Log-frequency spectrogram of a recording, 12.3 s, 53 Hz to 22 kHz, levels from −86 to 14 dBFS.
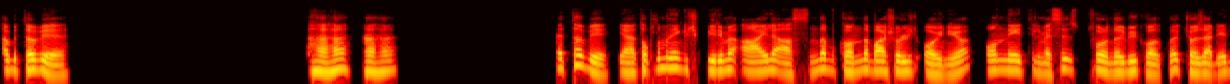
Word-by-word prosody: Tabii, 150 -2 -2
tabii. 140 -8 +3 2.4
He 145 - -2
he. 155 +4 +3 0.2
He 135 -1 +3
he. 140 +2 -2 1.6
E, 165 - +2
tabii. 155 - +1
Yani, 125 -2 +1
toplumun 170 +4 -1
en 175 -1 +1
küçük 150 0 -12
birimi 145 +2 +2
aile 140 +1 +2
aslında 130 +6 -1
bu - - -12
konuda 140 +3 0
başrolü 140 -1 +3
oynuyor. 120 - +1 0.2
Onun 150 +1 -1
eğitilmesi 140 0 -1 0.2
sorunları 130 -3 +1
büyük 140 -2 -2
olasılıkla 120 +6 0
çözer 125 -5 0
diye 130 +2 -2
140 Hz, 125 wpm, -22 LUFS, 130-150 Hz, 2.4 s, tabii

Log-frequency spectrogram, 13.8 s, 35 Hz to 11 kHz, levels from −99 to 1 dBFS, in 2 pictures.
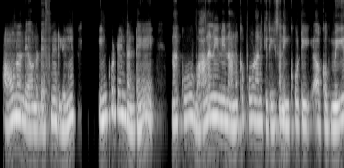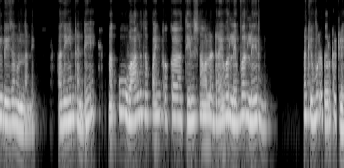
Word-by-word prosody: అవునండి. 185 0 +3
అవును. 140 0 0
డెఫినిట్లీ. 145 -3 -1 0.7
ఇంకోటేంటంటే, 205 - +2 0.6
నాకూ, 175 +2 -2 0.2
వాళ్ళనీ 180 +6 +3
నేననకపోవడానికి 175 +2 0
రీజనింకోటి. 155 +1 0 0.3
ఒక 150 - -7 0.2
మెయిన్ 185 +7 +4
రీజనుందండి. 150 - 0 0.5
అదేంటంటే, 175 0 +1 0.4
నాకూ 100 - -3 0.2
వాళ్ళు 190 +5 +2
తప్ప 210 0 -6
ఇంకొకా 200 -2 -5 0.2
తెలిసిన 180 +2 0
వాళ్ళ 100 0 +2
డ్రైవర్‌లెవ్వరు 195 +2 +2
లేరు. 185 -2 +1 0.8
నాకెవ్వరు 210 +1 0
దొరకట్లే. 160 -3 -1
175 Hz, 95 wpm, -23 LUFS, 155-195 Hz, 0.8 s, మెయిన్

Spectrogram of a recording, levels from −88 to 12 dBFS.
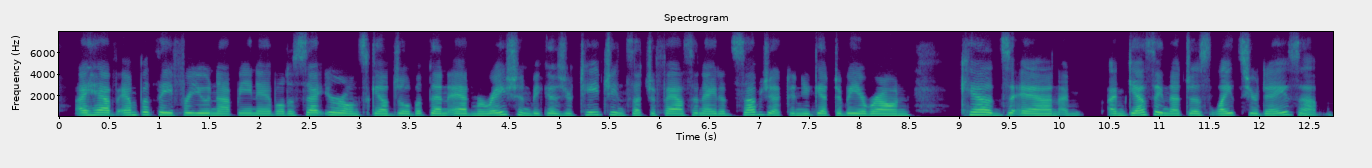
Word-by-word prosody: I 210 0 +2
have 215 -2 +3
empathy 225 0 +1
for 215 +3 -1
you 195 -1 +3
not 190 -2 -1
being 200 -1 -3
able 190 -1 -2
to 180 - -3
set 215 +4 0
your 225 -2 +2
own 190 -1 0
schedule, 180 +1 -2
but 190 +1 -5
then 190 -1 +1
admiration 190 +4 +1
because 185 0 -3
you're 180 -1 -5
teaching 235 +1 -3
such 170 +1 -4
a 185 - -4
fascinated 185 -2 -1
subject, 225 -7 -1
and 180 0 -3
you 180 - -2
get 190 +2 -1
to 190 - -2
be 190 0 +2
around 180 -1 +2 0.5
kids, 230 -7 +3
and 180 -3 +2
I'm 170 0 -7 0.3
I'm 190 -1 +1
guessing 215 +4 +3
that 175 -2 0
just 185 -3 -2
lights 190 +3 0
your 190 -1 -1
days 200 +7 0
up. 165 -6 -2
190 Hz, 190 wpm, -23 LUFS, 180-210 Hz, 0.5 s, have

